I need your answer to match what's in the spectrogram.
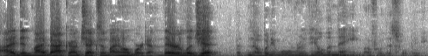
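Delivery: ordinary talk, nothing marked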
